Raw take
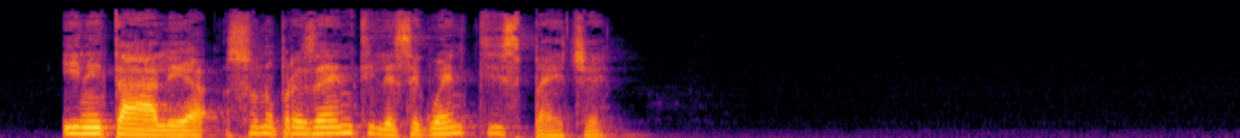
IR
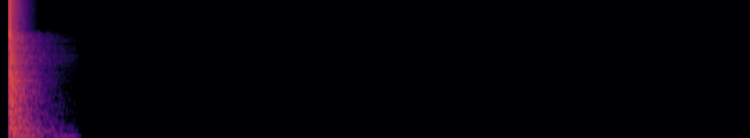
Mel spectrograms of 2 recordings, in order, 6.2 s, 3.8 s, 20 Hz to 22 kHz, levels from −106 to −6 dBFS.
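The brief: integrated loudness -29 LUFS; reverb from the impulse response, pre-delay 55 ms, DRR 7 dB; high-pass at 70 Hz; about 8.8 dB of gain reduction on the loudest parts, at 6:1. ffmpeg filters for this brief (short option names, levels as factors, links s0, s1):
-filter_complex "[0:a]highpass=70,acompressor=threshold=0.0794:ratio=6,asplit=2[s0][s1];[1:a]atrim=start_sample=2205,adelay=55[s2];[s1][s2]afir=irnorm=-1:irlink=0,volume=0.398[s3];[s0][s3]amix=inputs=2:normalize=0,volume=0.841"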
